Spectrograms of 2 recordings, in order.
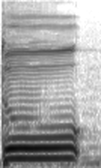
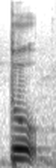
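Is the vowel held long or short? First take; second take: long; short. First: The vowel is drawn out long. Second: The vowel is short and not drawn out. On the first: The speaker calls it wrong. "तू इस तरह से नहीं करेंगे" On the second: The speaker calls it right. "खींचेंगे नहीं"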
